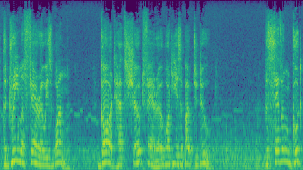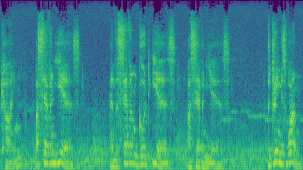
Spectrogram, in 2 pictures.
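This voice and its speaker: An actor playing an earnest young Hebrew dream interpreter in a dramatized scripture reading, solemn and declamatory. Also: male voice, a little high, sing-song, measured pace, background noise. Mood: earnest, prophetic.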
